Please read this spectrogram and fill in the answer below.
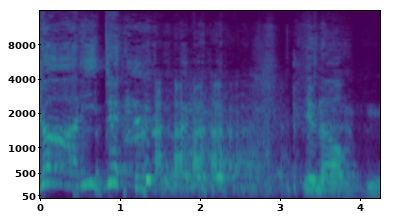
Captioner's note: audience laughing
